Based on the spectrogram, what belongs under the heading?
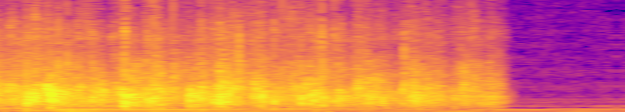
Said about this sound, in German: Und wir begrüßen ihn mit einem Applaus und freuen uns auf das Wort, das du für uns hast.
